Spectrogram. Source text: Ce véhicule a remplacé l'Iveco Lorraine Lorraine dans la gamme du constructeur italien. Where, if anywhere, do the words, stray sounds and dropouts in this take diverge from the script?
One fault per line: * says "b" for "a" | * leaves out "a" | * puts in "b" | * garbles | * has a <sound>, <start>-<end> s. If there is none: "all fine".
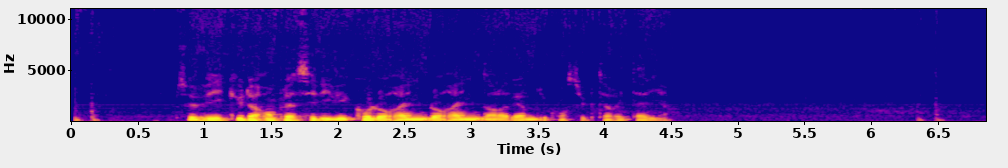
all fine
